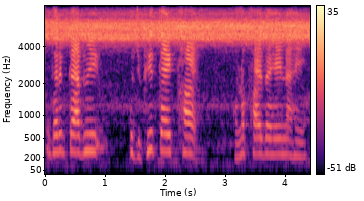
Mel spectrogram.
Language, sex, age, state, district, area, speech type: Hindi, female, 60+, Uttar Pradesh, Pratapgarh, rural, spontaneous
